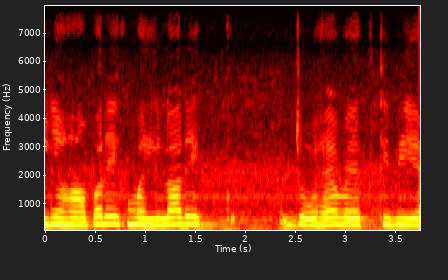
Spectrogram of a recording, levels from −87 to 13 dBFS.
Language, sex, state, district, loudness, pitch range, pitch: Hindi, female, Uttar Pradesh, Shamli, -10 LUFS, 235-255 Hz, 245 Hz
